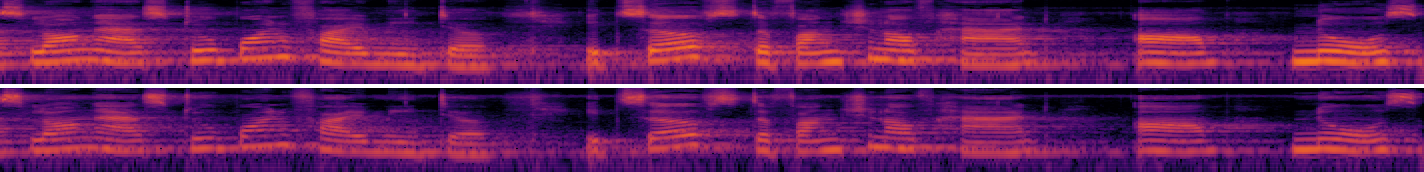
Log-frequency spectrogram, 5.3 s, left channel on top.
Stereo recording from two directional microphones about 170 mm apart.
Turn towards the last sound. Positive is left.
turn(degrees=-20)  # may be behind; listen again after turning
